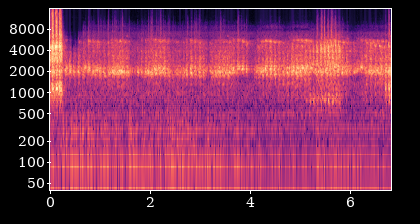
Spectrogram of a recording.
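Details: Male Nagoya Daruma pond frog with green colouring, kept after being caught by net in a river, produces a steady chain of buzzy pulsed trills with a grating burst midway.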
